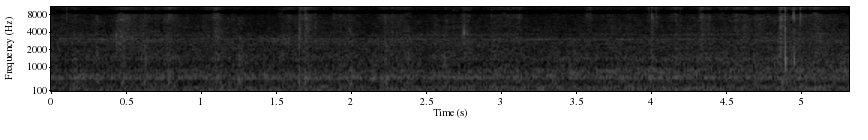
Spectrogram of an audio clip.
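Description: Guinea pig chewing hay: faint, irregular crunching clicks over a steady low background hum, with one sharper click about five seconds in.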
